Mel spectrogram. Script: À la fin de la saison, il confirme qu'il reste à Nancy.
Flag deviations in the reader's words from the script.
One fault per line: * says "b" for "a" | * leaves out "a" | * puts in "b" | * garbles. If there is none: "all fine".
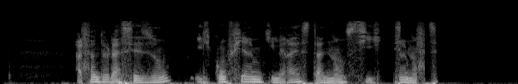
* leaves out "la"
* garbles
